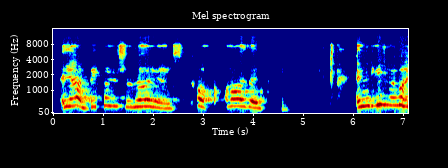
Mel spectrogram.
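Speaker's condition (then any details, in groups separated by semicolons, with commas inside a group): Cerebral palsy; therapy from six months old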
